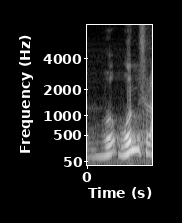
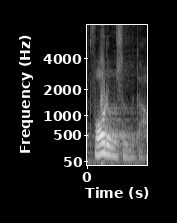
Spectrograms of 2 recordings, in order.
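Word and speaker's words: Worms: 이 글을 쓰고 나서 그 이듬해 이 글 때문에 캐토릭 교회의 아주 강압적인 박해를 받으면서 그 포럼스, 우리 한국에서는 웜스로 알려졌죠. 근데 실제 독일어 발음은 포럼스입니다.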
